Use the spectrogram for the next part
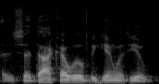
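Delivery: ordinary talk, nothing marked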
